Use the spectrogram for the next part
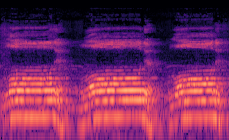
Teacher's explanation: लौद के अदा करते वक्त आवाज अपने मखरज में मजबूती के साथ यानी जमाव के साथ ठहरती है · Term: इस्मात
